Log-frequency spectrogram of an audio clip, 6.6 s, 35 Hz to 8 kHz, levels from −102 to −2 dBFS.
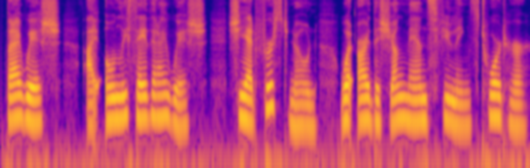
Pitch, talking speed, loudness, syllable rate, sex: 165 Hz, 170 wpm, -19 LUFS, 4.6 syllables/s, female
